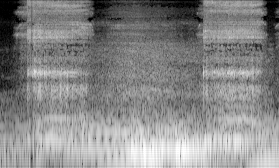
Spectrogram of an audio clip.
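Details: Unusual snoring: a loud, rattling, buzzy snore with a whistling overtone on the breath, over faint room noise.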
